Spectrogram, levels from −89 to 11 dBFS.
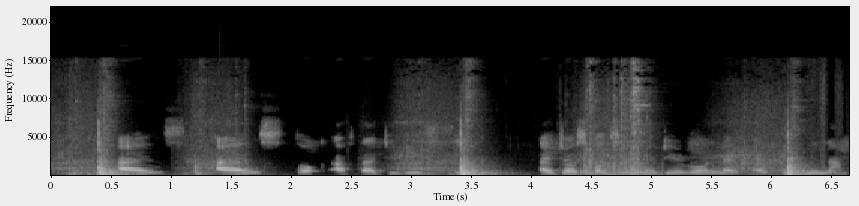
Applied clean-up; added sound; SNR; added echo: none; Drawer open or close; 2 dB; none.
